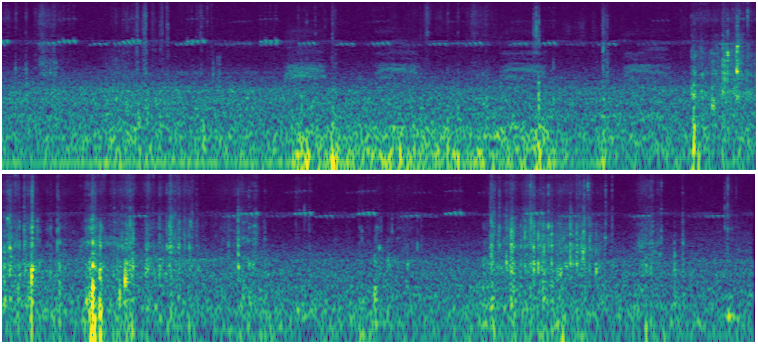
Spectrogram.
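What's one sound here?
Paper crinkles and rustles as a packet is opened.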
